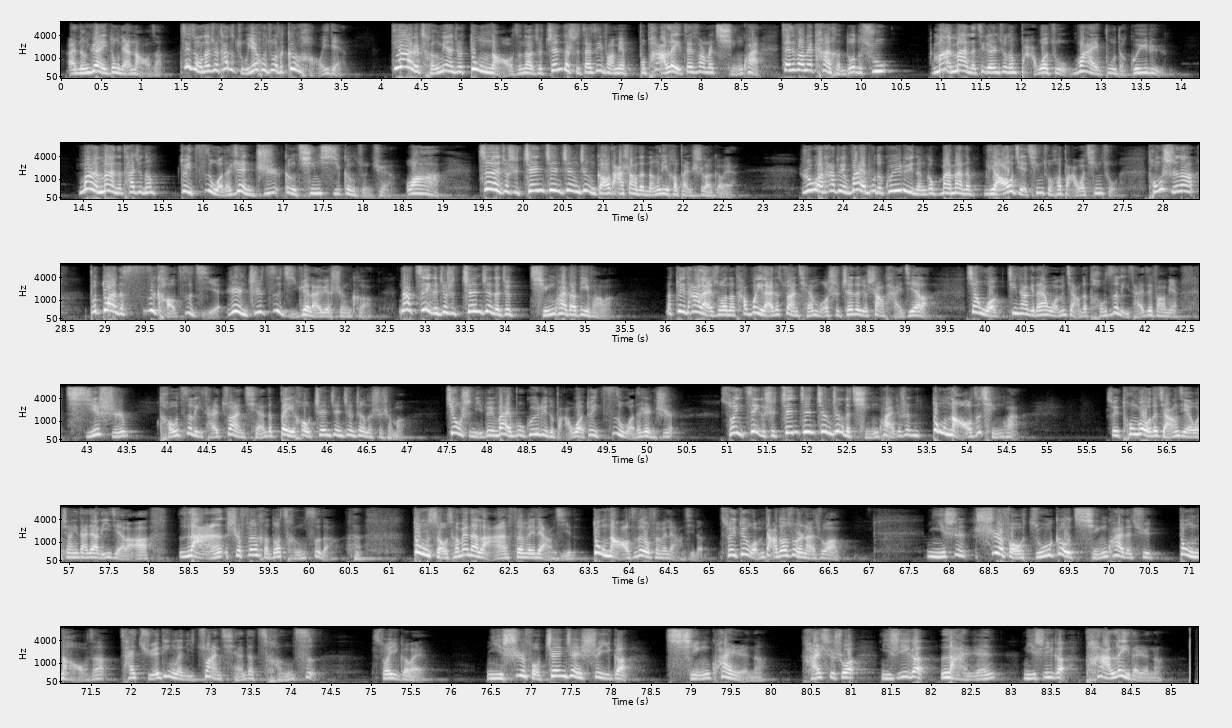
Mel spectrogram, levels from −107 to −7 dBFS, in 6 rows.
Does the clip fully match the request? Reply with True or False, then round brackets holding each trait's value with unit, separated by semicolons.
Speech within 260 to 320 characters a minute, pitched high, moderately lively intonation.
False (270 characters per minute; 195 Hz; 8.3 semitones)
